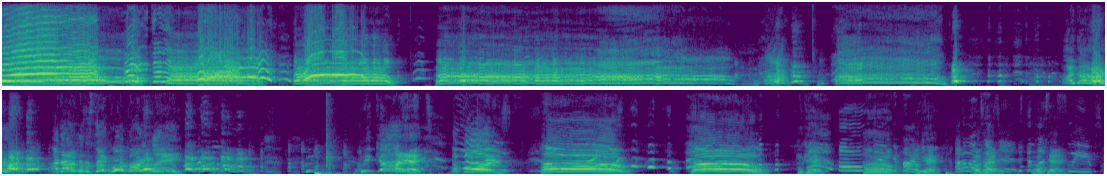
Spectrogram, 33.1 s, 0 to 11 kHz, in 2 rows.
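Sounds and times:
people screaming in excitement: 0.0 - 11.7, 12.4 - 14.2, 22.3 - 28.2.

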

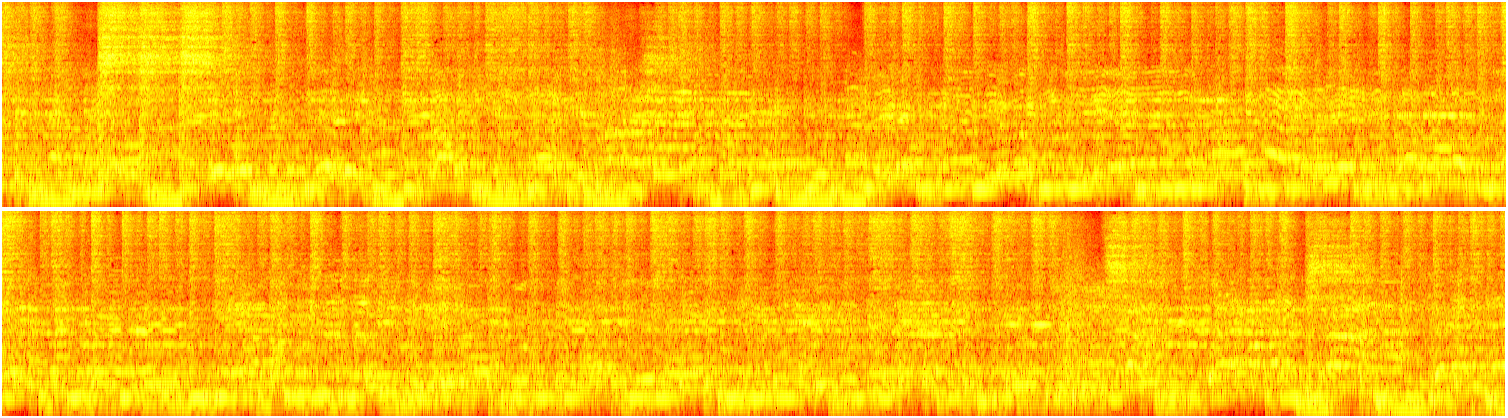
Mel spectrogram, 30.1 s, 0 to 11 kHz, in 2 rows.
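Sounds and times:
samba on strummed guitars: 0.0 - 30.0.

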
